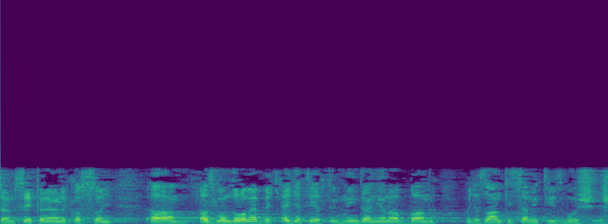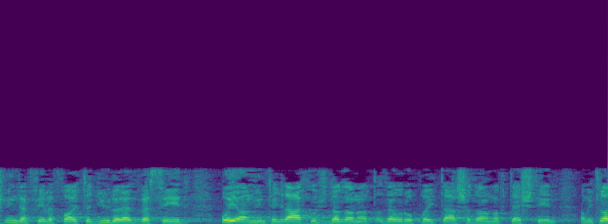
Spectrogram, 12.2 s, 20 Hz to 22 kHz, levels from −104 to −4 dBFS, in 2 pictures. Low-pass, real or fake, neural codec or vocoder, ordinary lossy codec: 5.4 kHz; fake; codec, 16 kHz, 16 kbps, FreqCodec, larger model; none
